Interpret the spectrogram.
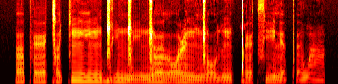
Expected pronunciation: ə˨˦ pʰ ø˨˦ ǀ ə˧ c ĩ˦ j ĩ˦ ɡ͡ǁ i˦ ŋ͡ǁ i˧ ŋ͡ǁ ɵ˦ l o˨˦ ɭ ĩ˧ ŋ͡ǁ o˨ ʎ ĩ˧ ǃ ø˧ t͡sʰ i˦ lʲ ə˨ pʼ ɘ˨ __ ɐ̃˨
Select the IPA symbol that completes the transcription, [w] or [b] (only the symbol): w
